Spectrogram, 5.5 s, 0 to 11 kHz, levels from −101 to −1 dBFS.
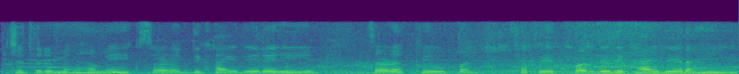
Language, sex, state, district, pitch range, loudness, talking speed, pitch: Hindi, female, Uttar Pradesh, Budaun, 220-230 Hz, -26 LUFS, 195 wpm, 225 Hz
